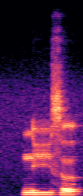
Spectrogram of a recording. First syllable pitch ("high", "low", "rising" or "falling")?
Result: low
